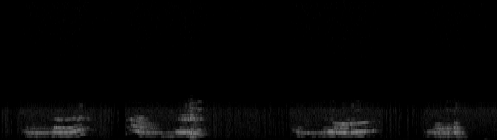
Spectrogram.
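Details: Wendy the cat stays up late after toy play and calls out for company: four long, loud, somewhat wailing meows in quick succession, the second breaking into two parts, with a still indoor background.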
